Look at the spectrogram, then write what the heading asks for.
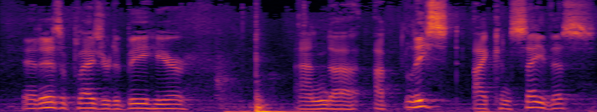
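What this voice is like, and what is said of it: Northern Irish English accent. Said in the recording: “I'm not the one with the accent ... Northern Ireland English ... coming from Northern Ireland”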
